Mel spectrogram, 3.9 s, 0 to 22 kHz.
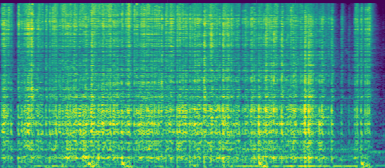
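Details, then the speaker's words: MIG welding the differential of a BMW E36 Compact to lock it: an even, crackling hiss held steady for a few seconds without popping or stuttering, the sound of a hot, well-penetrating weld. "nice good so you hearing that hearing that noise as well that's that's red hot good mate"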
